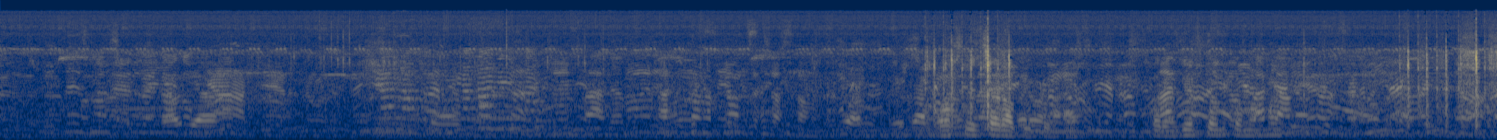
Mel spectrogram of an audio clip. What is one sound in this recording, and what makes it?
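Several men shout and call to each other outdoors.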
